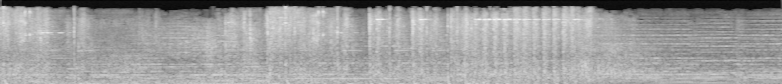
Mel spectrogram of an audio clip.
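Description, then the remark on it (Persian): A loud, sustained burst of rapid gunfire during a firing test, shots firing in quick succession for several seconds before tapering off into a lower rumbling tail. “آماده برای شلیک؟”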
